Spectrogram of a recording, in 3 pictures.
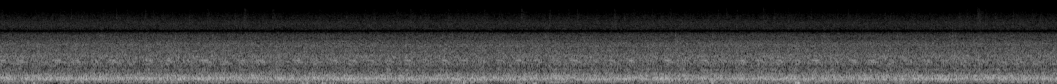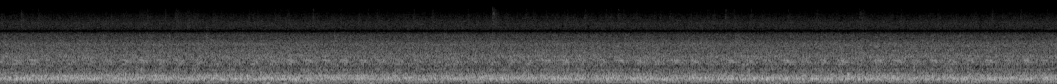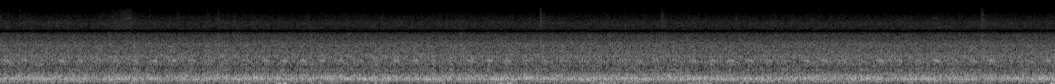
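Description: Steady, even background noise with no breaks or changes in level.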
